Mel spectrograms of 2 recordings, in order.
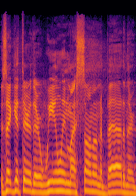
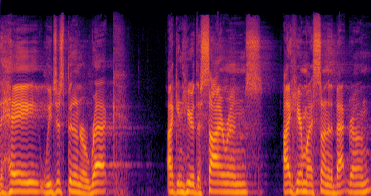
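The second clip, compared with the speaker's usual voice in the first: ordinary talk, nothing marked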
